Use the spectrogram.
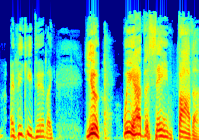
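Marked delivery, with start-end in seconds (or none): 1.7-4.0 put-on bad English accent, louder. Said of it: "he did try to do a bad accent".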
